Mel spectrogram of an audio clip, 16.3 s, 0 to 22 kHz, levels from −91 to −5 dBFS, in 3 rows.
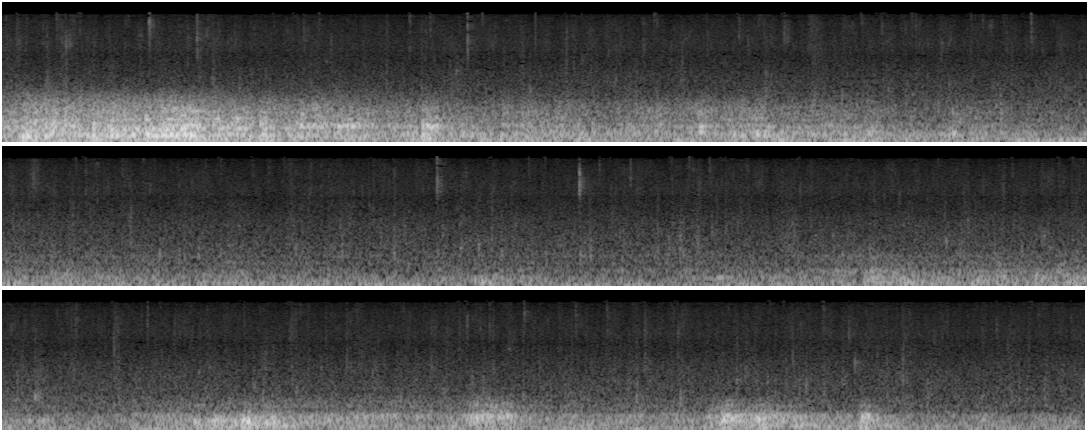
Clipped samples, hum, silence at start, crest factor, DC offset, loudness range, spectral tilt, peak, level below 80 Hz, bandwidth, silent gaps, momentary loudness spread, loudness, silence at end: under 0.1%; none; 0 s; 24 dB; under 0.1%; 17 LU; -8 dB/octave; -8 dBFS; -40 dBFS; 17 kHz; none; 21 LU; -31 LUFS; 0 s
